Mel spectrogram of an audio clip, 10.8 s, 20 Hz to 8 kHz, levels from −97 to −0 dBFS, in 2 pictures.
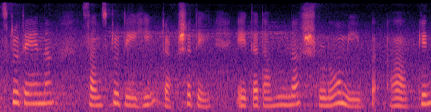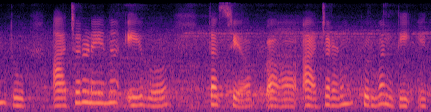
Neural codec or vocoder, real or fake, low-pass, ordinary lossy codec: none; real; 7.2 kHz; none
